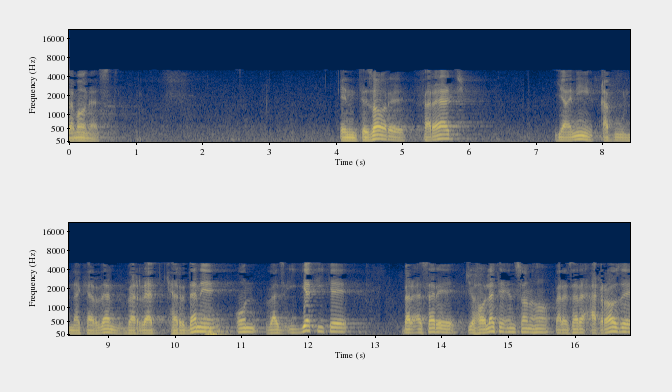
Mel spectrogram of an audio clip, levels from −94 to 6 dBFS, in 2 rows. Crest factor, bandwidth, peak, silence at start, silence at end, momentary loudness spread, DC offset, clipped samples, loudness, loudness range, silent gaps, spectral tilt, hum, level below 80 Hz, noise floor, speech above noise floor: 20 dB; 5.4 kHz; 0 dBFS; 0 s; 0 s; 9 LU; under 0.1%; under 0.1%; -19 LUFS; 4 LU; none; -9 dB/octave; none; -40 dBFS; -49 dBFS; 32 dB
